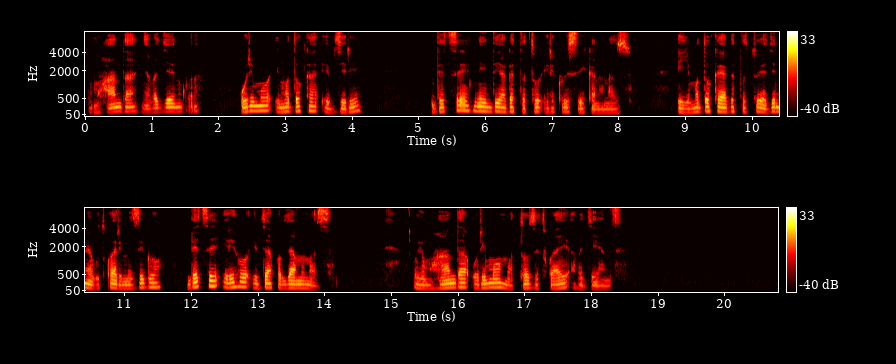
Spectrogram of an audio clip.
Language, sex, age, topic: Kinyarwanda, male, 18-24, government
